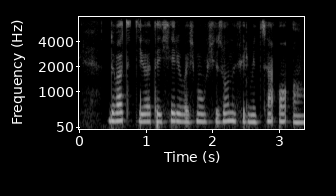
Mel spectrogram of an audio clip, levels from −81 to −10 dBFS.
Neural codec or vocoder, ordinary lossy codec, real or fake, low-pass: none; Opus, 24 kbps; real; 7.2 kHz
